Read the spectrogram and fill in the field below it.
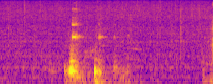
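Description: Oil hitting a hot pan while making a leftover pork wrap with noodles, two brief close sizzling bursts with a faint hiss trailing off, no voices.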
